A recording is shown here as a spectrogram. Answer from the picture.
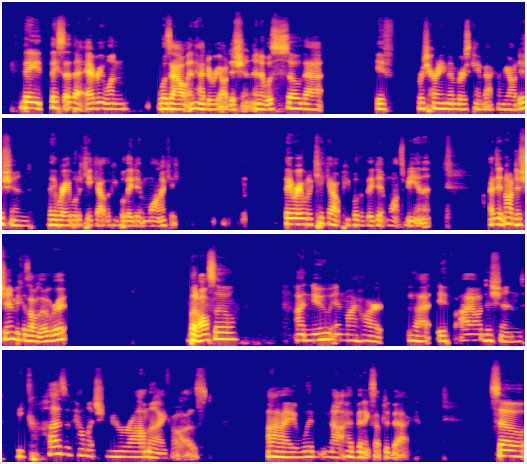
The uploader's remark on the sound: The audio is absolutely atrocious. I sound like i am underwater talking through one of those tin can string phones, I have no idea what happened…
